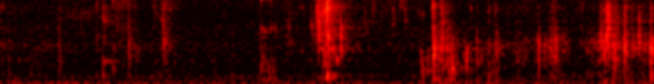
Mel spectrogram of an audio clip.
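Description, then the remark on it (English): Someone sips water, with a few quick wet slurps and mouth noises, then swallows, against a quiet background with no talking. “Matter of fact, let me get another sip.”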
